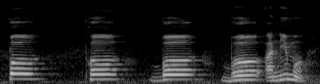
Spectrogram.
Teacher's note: आता उ उ याच्यामध्ये पहा प फ ब भ म याचा उच्चार करते वेळेस पहा आपले जे का ओठ आहेत हे ओठ एकमेकाला लागतात म्हणजे आपल्या ओठाचा स्पर्श होतो. करून पहा उच्चार प फ ब भ आणि म, याचं म्हणजे आपली जे काय ओठ आहेत हे एकमेकाला भिडल्याशिवाय याचा आपल्या तोंडातून उच्चार निघत नाही.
